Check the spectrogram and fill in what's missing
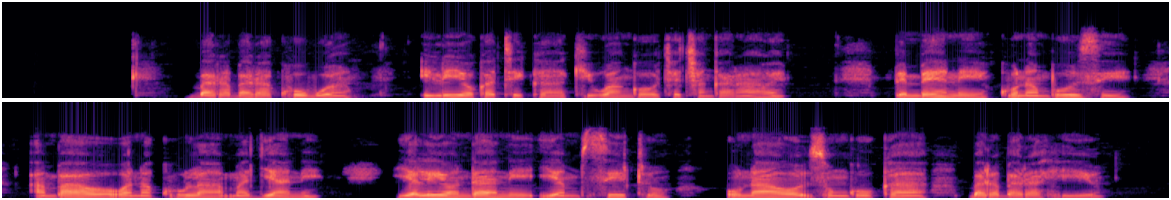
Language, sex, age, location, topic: Swahili, female, 36-49, Dar es Salaam, agriculture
